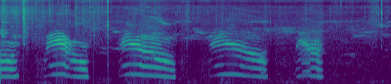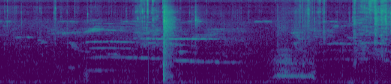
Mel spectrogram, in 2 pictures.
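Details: Cats running about on a village dirt path in rural Bengal at midday; four loud, drawn-out meows in a row, each rising then falling, followed by quieter chirps, a sharp knock and a person calling the cats.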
